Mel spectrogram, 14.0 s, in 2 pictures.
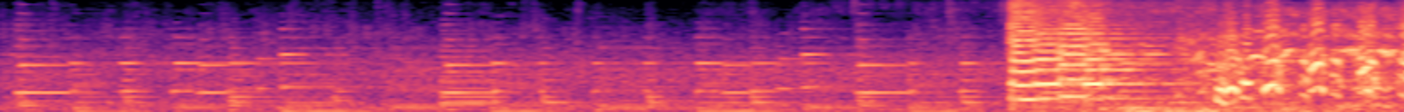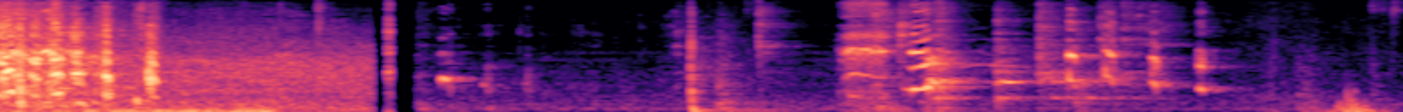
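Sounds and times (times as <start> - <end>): loud laughing: 5.8 - 7.9.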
